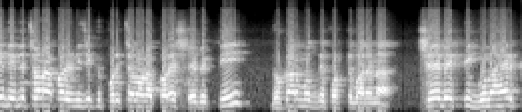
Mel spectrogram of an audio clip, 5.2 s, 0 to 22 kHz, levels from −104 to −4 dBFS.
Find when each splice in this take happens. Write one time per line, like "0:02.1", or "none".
none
